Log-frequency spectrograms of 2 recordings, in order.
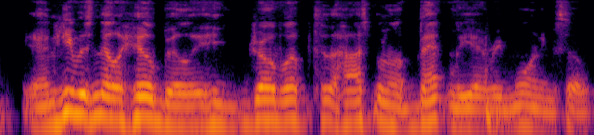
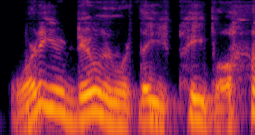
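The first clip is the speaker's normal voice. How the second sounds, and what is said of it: Imitated Northern Georgia accent. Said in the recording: “in the mountains of Northern Georgia ... I'm going to imitate his accent.”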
